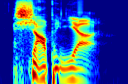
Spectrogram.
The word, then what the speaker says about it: Champagnat: Champagnat out of Hialeah. It's a small school. I'll spell it for you. It's C H A M P A G N A T. Champagnat.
